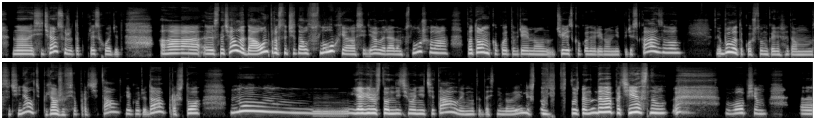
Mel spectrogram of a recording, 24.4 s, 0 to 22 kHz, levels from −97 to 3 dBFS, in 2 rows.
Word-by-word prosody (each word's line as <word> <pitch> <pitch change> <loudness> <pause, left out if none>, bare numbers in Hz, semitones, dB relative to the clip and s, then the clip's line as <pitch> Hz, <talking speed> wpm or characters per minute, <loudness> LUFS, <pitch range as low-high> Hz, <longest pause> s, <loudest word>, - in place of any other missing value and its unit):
на 215 0 0
сейчас 300 - -1
уже 220 -5 -3
так 205 +1 -11
происходит. 215 -3 -7 0.6
А, 245 +1 +3
э, 230 0 0
сначала, 295 - +4
да, 205 -3 +5
он 335 +6 +6
просто 285 -4 -1
читал 250 0 -1
вслух. 310 - +2
Я 205 -4 -2
сидела 225 +3 -5
рядом, 200 -1 -4
слушала. 280 -4 -2 0.3
Потом 295 +3 +4
какое-то 215 -3 -6
время 205 0 -4
он 190 0 -7
через 225 -1 -2
какое-то 200 -1 -8
время 190 -1 -7
он 185 - -8
мне 185 0 -8
пересказывал. 290 - -2 0.5
Э, - - -5
было 315 -3 +6
такое, 185 - -7
что 210 - -9
он, 195 - -5
конечно, 185 0 -7
там 180 0 -7
сочинял, 255 - -3
типа, 230 -9 -17
я 230 - +5
уже 185 -6 -1
всё 175 +5 -12
прочитал. 255 - -8
Я 225 -1 -5
говорю: 215 0 -8
да, 315 +6 +1
про 200 -10 -6
что? 260 +3 +1 0.5
Ну. 295 - -1
Я 255 0 +8
вижу, 260 0 +6
что 250 +2 +3
он 235 -1 +3
ничего 240 +1 -1
не 230 -1 0
читал. 290 +8 -1
И 200 - -3
мы 200 +1 -5
тогда 205 - -11
с - - -25
ним 200 -2 -8
говорили, 225 +8 -3
что, 235 +1 -4 0.4
слушай, 250 0 +2
ну 275 +4 +1
давай 325 +2 +9
по-честному. 280 -1 +5 0.9
В 235 0 -9
общем, 245 -4 -2 0.5
э, - - -7
245 Hz, 165 wpm, -23 LUFS, 205-285 Hz, 0.9 s, давай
